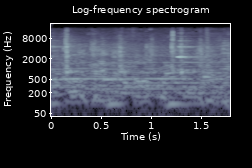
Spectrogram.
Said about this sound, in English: As everyone made their way through the doors, the horse and carriage with the most important attendee made its way down the road.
